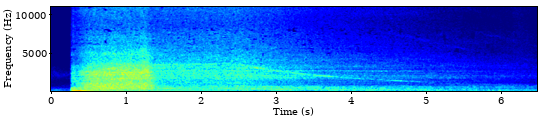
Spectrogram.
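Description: Xlerator high-speed hand dryer switching on abruptly and blowing loudly for about a second. It then cuts off and its motor winds down, a falling whine fading away over the next few seconds.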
